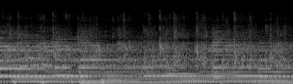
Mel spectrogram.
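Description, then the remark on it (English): An audience at a church service claps in praise of the Lord in a steady, dense wash of applause, with sustained keyboard or organ chords holding underneath throughout. “Come on, give the Lord a hand clap of praise tonight.”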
